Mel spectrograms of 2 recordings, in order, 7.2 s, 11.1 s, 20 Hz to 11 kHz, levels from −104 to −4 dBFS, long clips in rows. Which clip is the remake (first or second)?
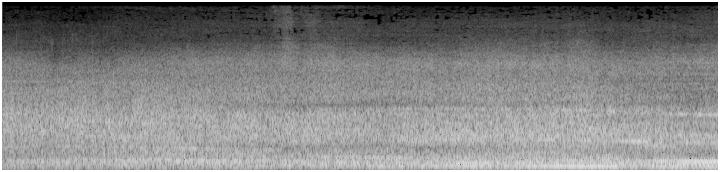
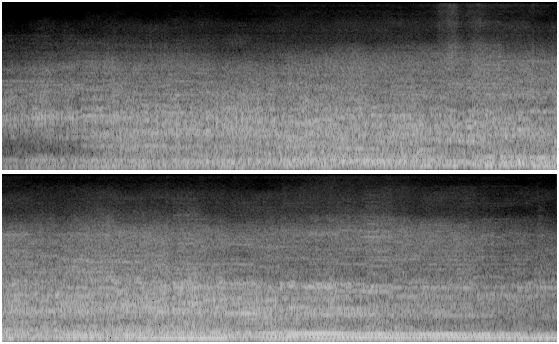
second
